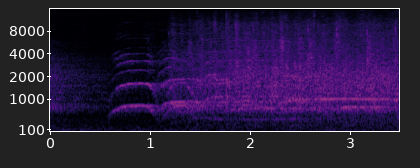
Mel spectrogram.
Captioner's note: cheering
